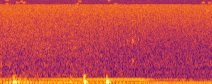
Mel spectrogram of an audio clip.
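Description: Near silence: faint room hum, with two soft ticks about a second in.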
